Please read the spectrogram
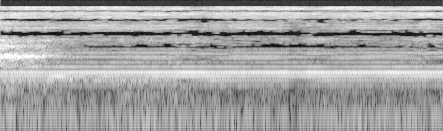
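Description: Electric hair clippers running with a steady hum while trimming the hair around the ear.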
